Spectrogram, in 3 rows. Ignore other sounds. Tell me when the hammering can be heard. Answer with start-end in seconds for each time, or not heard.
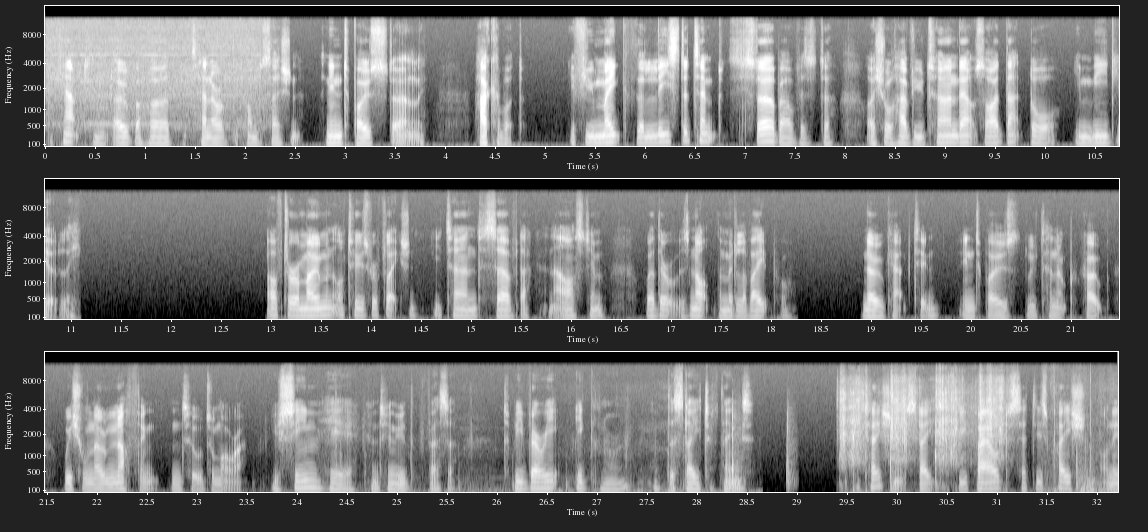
not heard.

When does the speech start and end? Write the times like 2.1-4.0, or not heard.
0.0-11.1, 12.9-18.2, 18.9-28.6, 29.4-32.1.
